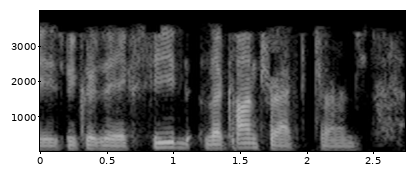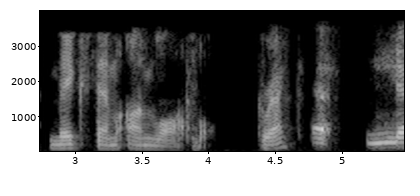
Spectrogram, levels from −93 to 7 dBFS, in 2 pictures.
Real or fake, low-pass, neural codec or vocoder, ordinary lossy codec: real; 3.6 kHz; none; MP3, 32 kbps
